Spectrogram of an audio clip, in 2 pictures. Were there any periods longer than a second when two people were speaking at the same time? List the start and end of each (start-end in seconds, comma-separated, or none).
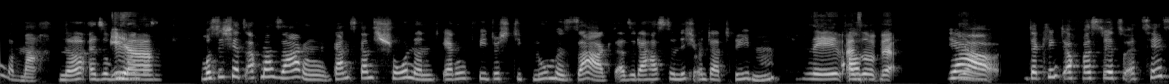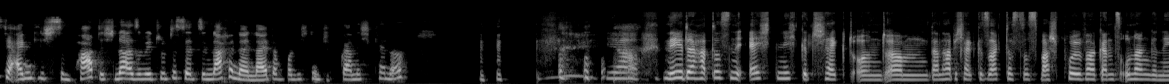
none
